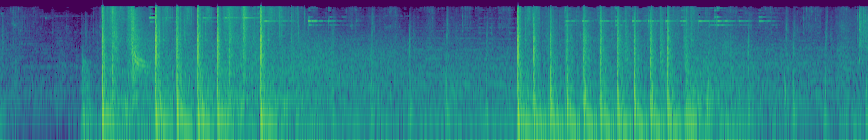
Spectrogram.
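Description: A machine gun fires loud rapid bursts in an echoing hall.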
